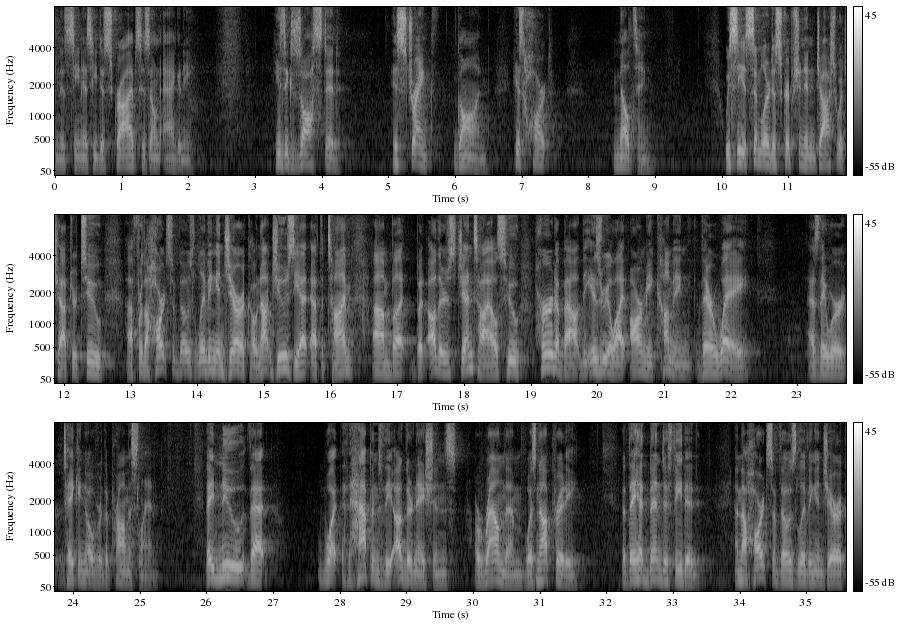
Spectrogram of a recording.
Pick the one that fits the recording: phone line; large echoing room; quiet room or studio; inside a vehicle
large echoing room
